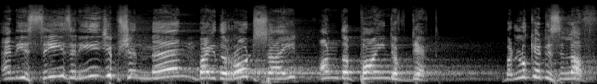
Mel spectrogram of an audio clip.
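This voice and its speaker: A man's extremely high-pitched voice at a fairly slow pace with ordinary pitch variation, over noticeable background noise. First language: Malayalam. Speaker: pastor. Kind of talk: sermon. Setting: church service.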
